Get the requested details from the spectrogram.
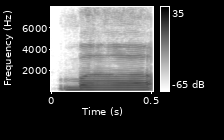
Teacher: मीम के साथ अलिफ मद्दा है दो हरकात खींचा · میم کے ساتھ الف مدہ ہے، 2 حرکات کھینچا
